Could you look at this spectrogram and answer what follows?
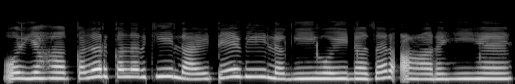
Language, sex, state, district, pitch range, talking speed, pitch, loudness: Hindi, female, Madhya Pradesh, Bhopal, 260-340 Hz, 150 wpm, 270 Hz, -12 LUFS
